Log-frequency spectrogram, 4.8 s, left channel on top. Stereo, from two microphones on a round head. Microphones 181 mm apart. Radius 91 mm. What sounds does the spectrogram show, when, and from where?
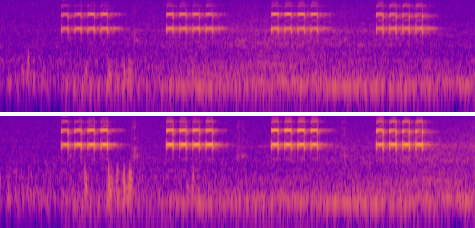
0.6 s an alarm clock: 30° right (ahead or behind), 1.1 m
